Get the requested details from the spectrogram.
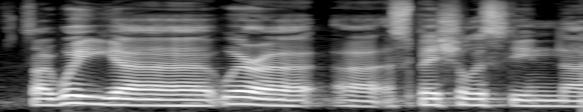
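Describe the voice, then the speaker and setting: The speaker is a man with an Australian accent. He keeps a moderate pace. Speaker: conference presenter, network equipment distributor. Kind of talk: conference talk. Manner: hesitant, many filler words.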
